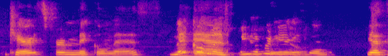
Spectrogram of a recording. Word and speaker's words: Michaelmas: All right, how about next up, Haley from Carrots for Michaelmas. Did I say that right? Close. It's Carrots for Michaelmas.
